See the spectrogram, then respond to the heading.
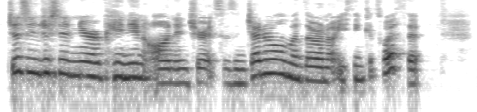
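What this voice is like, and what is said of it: Beautiful voice with an accent. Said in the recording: “She has such a beautiful voice, beautiful accent.”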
